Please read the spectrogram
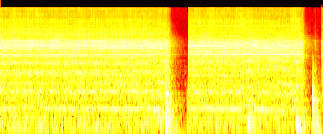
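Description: Cordless drill driving screws through a rubber hinge strip into the lid of a gas bottle box: the motor runs steadily for about two and a half seconds and stops with a sharp knock as the screw seats. It then runs again for about two seconds and stops, starting once more at the very end.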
